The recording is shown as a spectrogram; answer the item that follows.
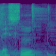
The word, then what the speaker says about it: listen: In listen, the T is silent.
